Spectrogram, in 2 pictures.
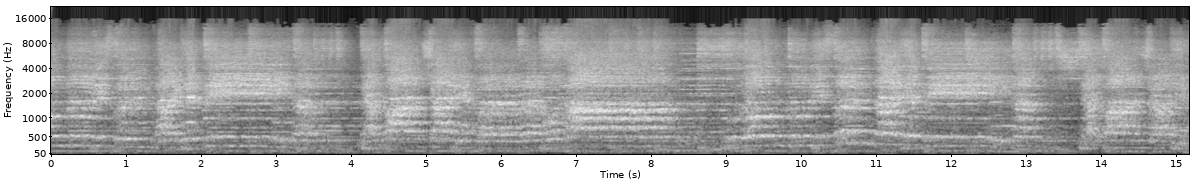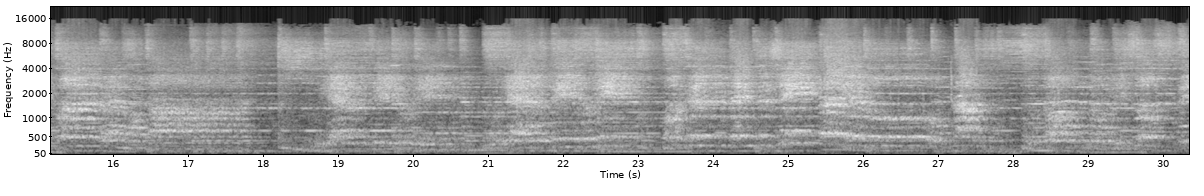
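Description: Large mixed choir of men's and women's voices singing a Christian choral song in parts, continuously.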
